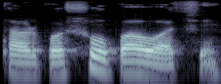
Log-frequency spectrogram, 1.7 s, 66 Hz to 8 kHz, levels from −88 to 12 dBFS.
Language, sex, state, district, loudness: Bengali, male, West Bengal, Jalpaiguri, -15 LUFS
